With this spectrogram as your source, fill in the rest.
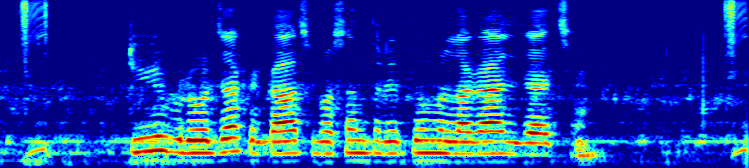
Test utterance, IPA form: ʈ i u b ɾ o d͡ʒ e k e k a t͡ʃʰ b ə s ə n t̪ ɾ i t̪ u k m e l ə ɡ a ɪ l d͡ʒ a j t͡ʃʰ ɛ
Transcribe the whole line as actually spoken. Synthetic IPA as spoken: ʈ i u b ɾ o d͡ʒ a k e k a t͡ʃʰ b ə s ə n t̪ ɾ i t̪ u m e l ə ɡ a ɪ l d͡ʒ a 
